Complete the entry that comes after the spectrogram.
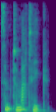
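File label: "symptomatic", English, British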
